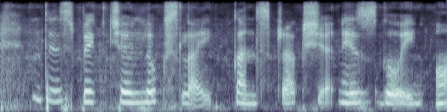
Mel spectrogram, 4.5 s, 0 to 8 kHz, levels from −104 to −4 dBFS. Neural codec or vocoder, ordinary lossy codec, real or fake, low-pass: codec, 24 kHz, 3.1 kbps, DualCodec; none; fake; 7.2 kHz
